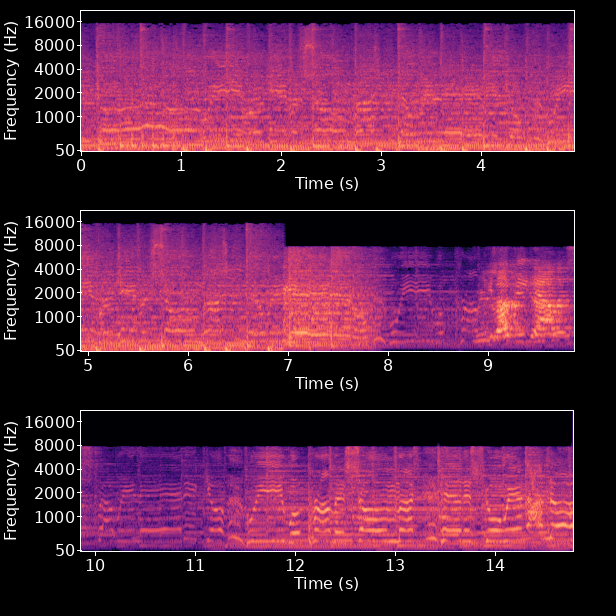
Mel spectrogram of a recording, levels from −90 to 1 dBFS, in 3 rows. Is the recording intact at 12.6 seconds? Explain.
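No. From 6.96 s to the end of the clip, the sound has the character of an input switched to a poorer device, likely a change to a different microphone or capture path. Nothing above 7.6 kHz gets through, so the top end is cut off and the sound turns duller. The level shifts by roughly 5 dB, and a new background noise floor appears around 55 dB below the signal. There is no silence at the transition.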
